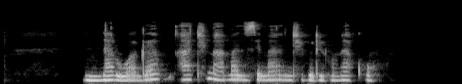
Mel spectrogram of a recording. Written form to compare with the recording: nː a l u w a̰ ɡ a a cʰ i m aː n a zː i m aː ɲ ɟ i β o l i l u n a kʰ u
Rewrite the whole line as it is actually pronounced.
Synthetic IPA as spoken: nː a l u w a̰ ɡ a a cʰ i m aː m a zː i m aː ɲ ɟ i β u l i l u n a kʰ u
